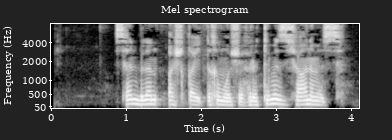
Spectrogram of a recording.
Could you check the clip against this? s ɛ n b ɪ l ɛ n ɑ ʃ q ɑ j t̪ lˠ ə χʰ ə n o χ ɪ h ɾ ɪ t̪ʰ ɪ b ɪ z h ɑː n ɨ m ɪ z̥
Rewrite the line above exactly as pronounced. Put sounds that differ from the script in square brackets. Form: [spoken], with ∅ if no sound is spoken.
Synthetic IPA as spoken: s ɛ n b ɪ l ɛ n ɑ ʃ q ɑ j t̪ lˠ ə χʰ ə [m] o [ʃ] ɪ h ɾ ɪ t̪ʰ ɪ [m] ɪ z [ʃ] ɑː n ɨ m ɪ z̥

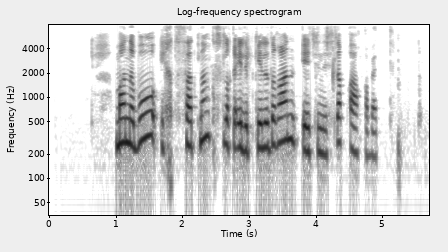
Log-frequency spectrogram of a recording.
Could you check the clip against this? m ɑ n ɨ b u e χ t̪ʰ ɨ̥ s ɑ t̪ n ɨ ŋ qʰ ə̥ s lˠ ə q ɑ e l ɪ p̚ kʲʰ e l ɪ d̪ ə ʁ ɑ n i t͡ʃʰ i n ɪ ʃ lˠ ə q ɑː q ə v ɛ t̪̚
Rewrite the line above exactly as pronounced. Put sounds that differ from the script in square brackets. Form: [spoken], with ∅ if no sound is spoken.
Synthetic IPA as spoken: m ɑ n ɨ b u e χ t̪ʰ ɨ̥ s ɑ t̪ n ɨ ŋ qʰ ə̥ s lˠ ə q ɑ e l ɪ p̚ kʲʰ e l ɪ d̪ ə ʁ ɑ n [e] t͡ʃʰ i n ɪ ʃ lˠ ə q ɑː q ə v ɛ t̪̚

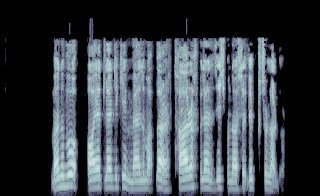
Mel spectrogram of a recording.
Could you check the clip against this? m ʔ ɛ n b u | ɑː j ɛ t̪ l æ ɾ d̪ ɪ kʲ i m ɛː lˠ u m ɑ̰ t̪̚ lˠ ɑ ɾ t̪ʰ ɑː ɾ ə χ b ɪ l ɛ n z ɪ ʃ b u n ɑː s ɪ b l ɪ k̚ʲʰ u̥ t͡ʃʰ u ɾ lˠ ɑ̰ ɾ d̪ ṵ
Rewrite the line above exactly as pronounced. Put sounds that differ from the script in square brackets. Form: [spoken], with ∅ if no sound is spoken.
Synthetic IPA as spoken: m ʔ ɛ n b u | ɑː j ɛ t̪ l æ ɾ d̪ ɪ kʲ i m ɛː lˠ u m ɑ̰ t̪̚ lˠ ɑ ɾ t̪ʰ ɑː ɾ ə χ b ɪ l ɛ n z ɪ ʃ [m] u n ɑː s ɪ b l ɪ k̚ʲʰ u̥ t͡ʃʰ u ɾ lˠ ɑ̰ ɾ d̪ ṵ

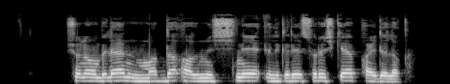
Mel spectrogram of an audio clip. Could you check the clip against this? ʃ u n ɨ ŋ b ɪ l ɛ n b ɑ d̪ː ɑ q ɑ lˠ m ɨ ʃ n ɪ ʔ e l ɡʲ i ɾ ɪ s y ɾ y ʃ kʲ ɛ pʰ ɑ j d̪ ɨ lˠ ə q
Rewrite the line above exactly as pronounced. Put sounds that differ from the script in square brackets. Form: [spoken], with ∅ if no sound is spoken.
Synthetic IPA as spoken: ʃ u n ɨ ŋ b ɪ l ɛ n [m] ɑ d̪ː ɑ [ʔ] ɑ lˠ m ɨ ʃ n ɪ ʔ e l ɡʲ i ɾ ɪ s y ɾ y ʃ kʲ ɛ pʰ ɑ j d̪ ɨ lˠ ə q

